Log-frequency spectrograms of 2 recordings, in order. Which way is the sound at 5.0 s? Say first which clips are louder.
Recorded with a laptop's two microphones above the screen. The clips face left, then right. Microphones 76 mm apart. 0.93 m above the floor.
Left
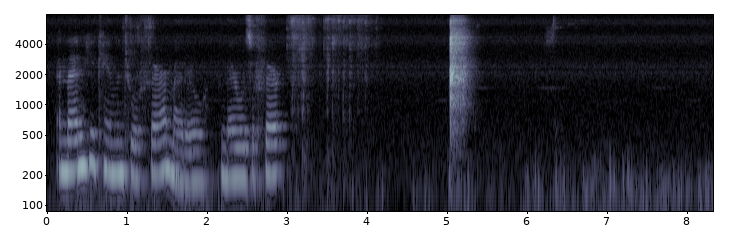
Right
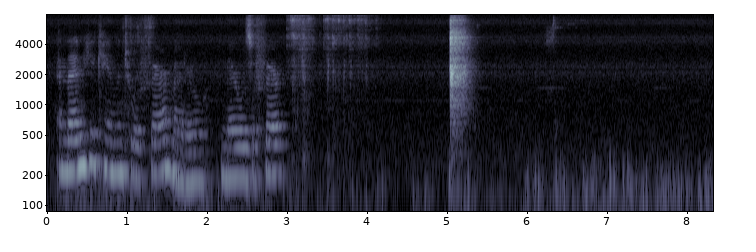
Left 2 dB; 50° left (ahead or behind).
